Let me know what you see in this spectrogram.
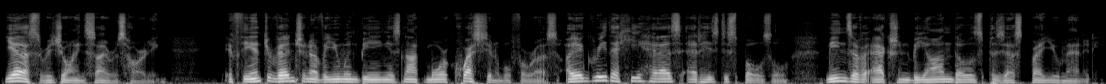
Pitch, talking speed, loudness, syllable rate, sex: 110 Hz, 180 wpm, -20 LUFS, 5.4 syllables/s, male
